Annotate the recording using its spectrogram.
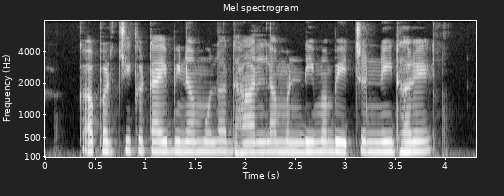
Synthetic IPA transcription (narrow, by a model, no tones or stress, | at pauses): ka̰ːpəɾt͡ʃikəʈaːibɪnamoːlad̪ʱaːnlamɐ̃ɳɖimãbeːt͡ʃənːɐɦĩd̪ʱəɾeː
